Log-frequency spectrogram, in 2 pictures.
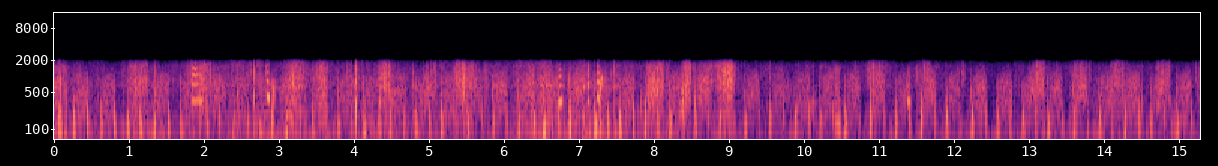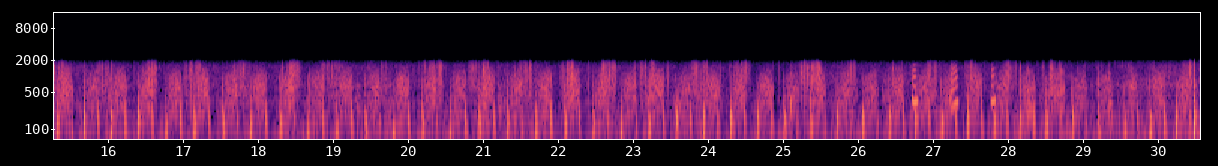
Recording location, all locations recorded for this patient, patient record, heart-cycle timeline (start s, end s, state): mitral valve (MV)
mitral valve (MV)
#Age: Infant
#Sex: Female
#Height: nan
#Weight: nan
#Pregnancy status: False
#Murmur: Present
#Murmur locations: mitral valve (MV)
#Most audible location: mitral valve (MV)
#Systolic murmur timing: Holosystolic
#Systolic murmur shape: Plateau
#Systolic murmur grading: I/VI
#Systolic murmur pitch: Medium
#Systolic murmur quality: Harsh
#Diastolic murmur timing: nan
#Diastolic murmur shape: nan
#Diastolic murmur grading: nan
#Diastolic murmur pitch: nan
#Diastolic murmur quality: nan
#Outcome: Abnormal
#Campaign: 2014 screening campaign
0.00	9.09	unannotated
9.09	9.20	diastole
9.20	9.27	S1
9.27	9.39	systole
9.39	9.45	S2
9.45	9.53	diastole
9.53	9.60	S1
9.60	9.72	systole
9.72	9.76	S2
9.76	9.86	diastole
9.86	9.93	S1
9.93	10.05	systole
10.05	10.10	S2
10.10	10.21	diastole
10.21	10.27	S1
10.27	10.39	systole
10.39	10.44	S2
10.44	10.55	diastole
10.55	10.61	S1
10.61	10.72	systole
10.72	10.77	S2
10.77	10.88	diastole
10.88	30.56	unannotated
